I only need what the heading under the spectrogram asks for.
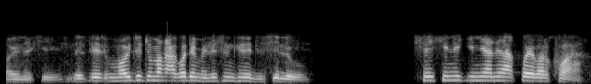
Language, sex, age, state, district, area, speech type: Assamese, male, 45-60, Assam, Barpeta, rural, conversation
